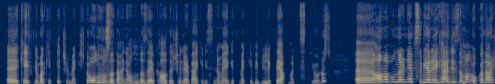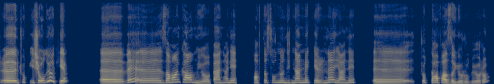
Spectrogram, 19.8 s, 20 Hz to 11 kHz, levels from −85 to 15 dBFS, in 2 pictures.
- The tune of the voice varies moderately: No, wide, 6.5 semitones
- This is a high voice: Yes, high, 235 Hz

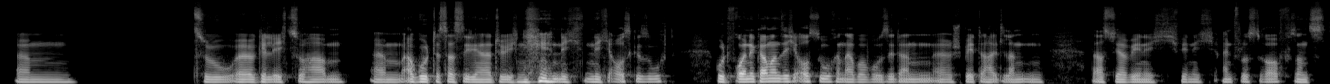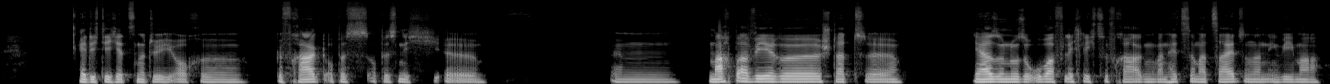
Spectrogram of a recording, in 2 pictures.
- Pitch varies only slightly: Yes, narrow, 1.6 semitones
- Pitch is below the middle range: Yes, low, 115 Hz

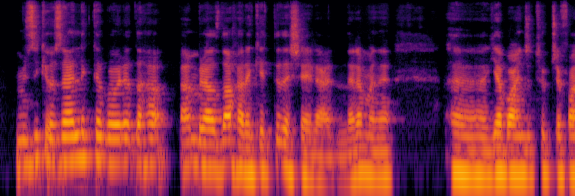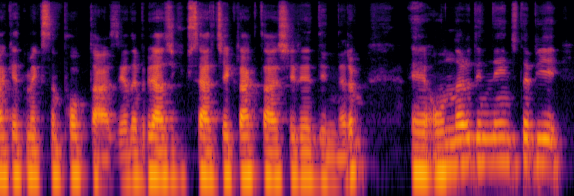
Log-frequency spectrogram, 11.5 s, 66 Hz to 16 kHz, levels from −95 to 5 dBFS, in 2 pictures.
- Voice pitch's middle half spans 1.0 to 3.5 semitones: No, wide, 5.5 semitones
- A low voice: Yes, low, 125 Hz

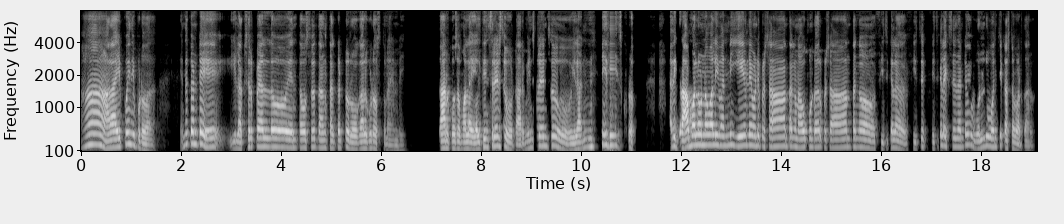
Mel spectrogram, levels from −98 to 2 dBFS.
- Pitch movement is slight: No, average, 4.0 semitones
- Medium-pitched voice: Yes, medium, 175 Hz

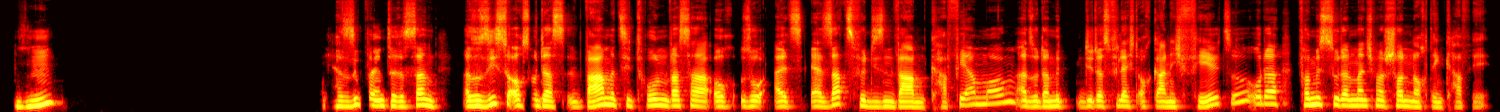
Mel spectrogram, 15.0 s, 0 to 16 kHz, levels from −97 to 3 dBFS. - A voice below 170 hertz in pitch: Yes, medium, 140 Hz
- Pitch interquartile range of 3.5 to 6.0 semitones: Yes, average, 4.1 semitones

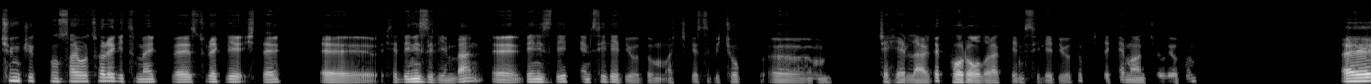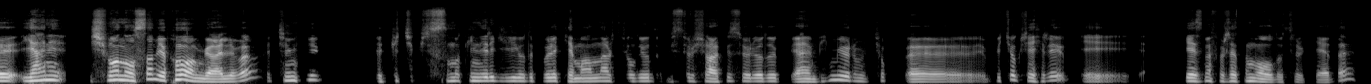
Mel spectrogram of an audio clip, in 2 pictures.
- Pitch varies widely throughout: Yes, wide, 5.8 semitones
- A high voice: No, low, 135 Hz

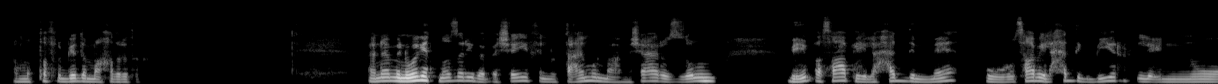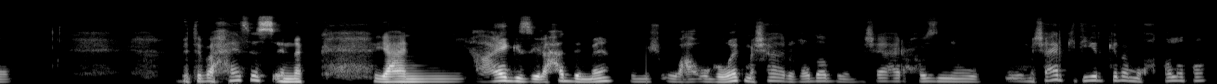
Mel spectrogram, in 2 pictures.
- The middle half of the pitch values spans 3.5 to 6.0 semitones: Yes, average, 4.2 semitones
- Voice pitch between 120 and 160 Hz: Yes, medium, 140 Hz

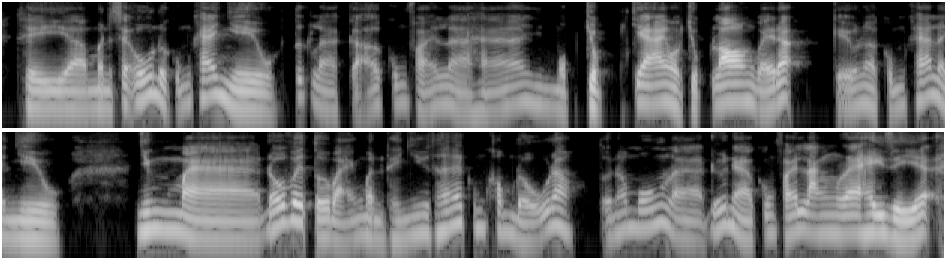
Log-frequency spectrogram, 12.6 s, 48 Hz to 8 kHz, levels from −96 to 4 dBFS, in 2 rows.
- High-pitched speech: No, low, 130 Hz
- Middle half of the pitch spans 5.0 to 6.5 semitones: Yes, wide, 5.4 semitones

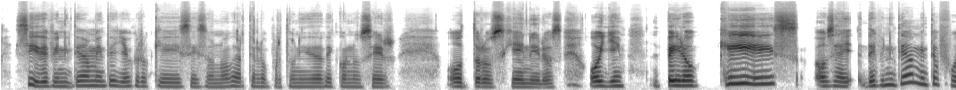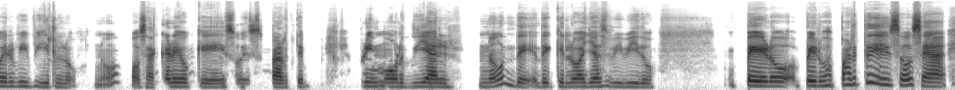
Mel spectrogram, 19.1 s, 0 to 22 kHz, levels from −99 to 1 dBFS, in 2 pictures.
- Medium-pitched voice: Yes, medium, 180 Hz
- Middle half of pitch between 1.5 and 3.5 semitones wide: No, average, 3.9 semitones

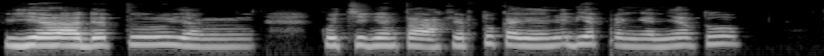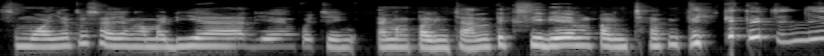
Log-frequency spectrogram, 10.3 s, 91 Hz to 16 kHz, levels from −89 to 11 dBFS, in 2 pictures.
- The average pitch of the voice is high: Yes, high, 240 Hz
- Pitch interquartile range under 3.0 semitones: Yes, narrow, 2.4 semitones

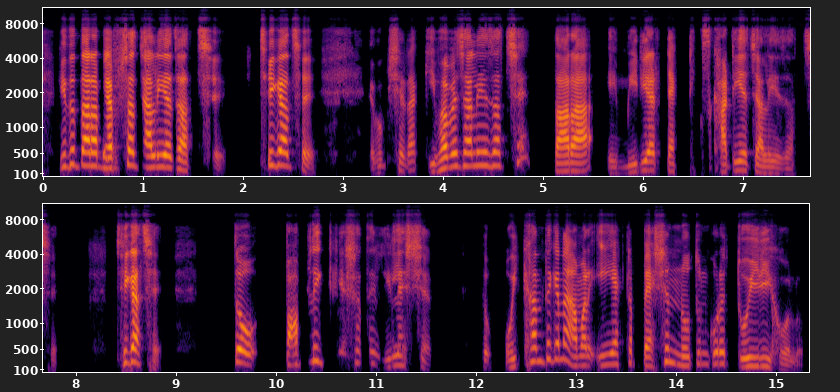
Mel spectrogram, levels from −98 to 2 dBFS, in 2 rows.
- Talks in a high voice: Yes, high, 220 Hz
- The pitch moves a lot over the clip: Yes, wide, 7.3 semitones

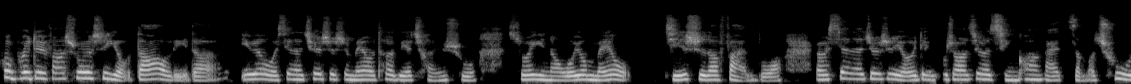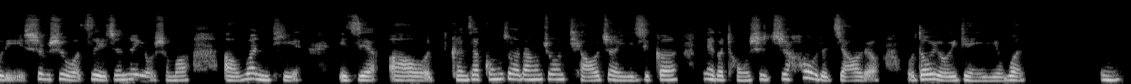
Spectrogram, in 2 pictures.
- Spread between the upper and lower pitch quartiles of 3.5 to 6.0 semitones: No, average, 3.1 semitones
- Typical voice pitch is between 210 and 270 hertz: Yes, high, 215 Hz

